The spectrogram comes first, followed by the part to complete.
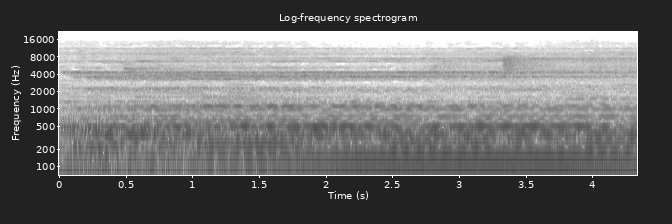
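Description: Meditation music in which a low, steady chanted drone comes in suddenly at the start and holds on one pitch with rich overtones.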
